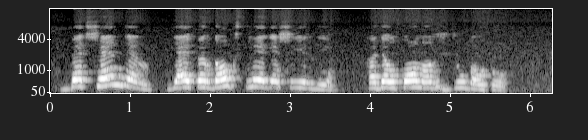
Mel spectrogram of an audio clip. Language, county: Lithuanian, Panevėžys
